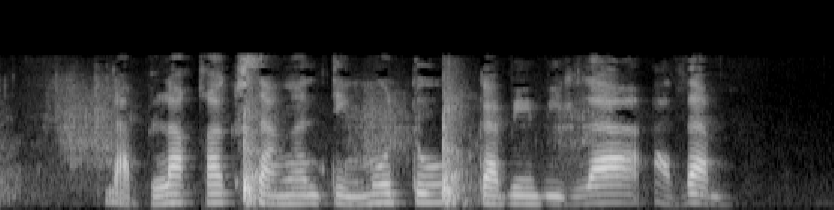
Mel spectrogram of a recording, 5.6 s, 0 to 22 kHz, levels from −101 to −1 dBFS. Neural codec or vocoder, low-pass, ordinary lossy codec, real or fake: none; 7.2 kHz; MP3, 64 kbps; real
